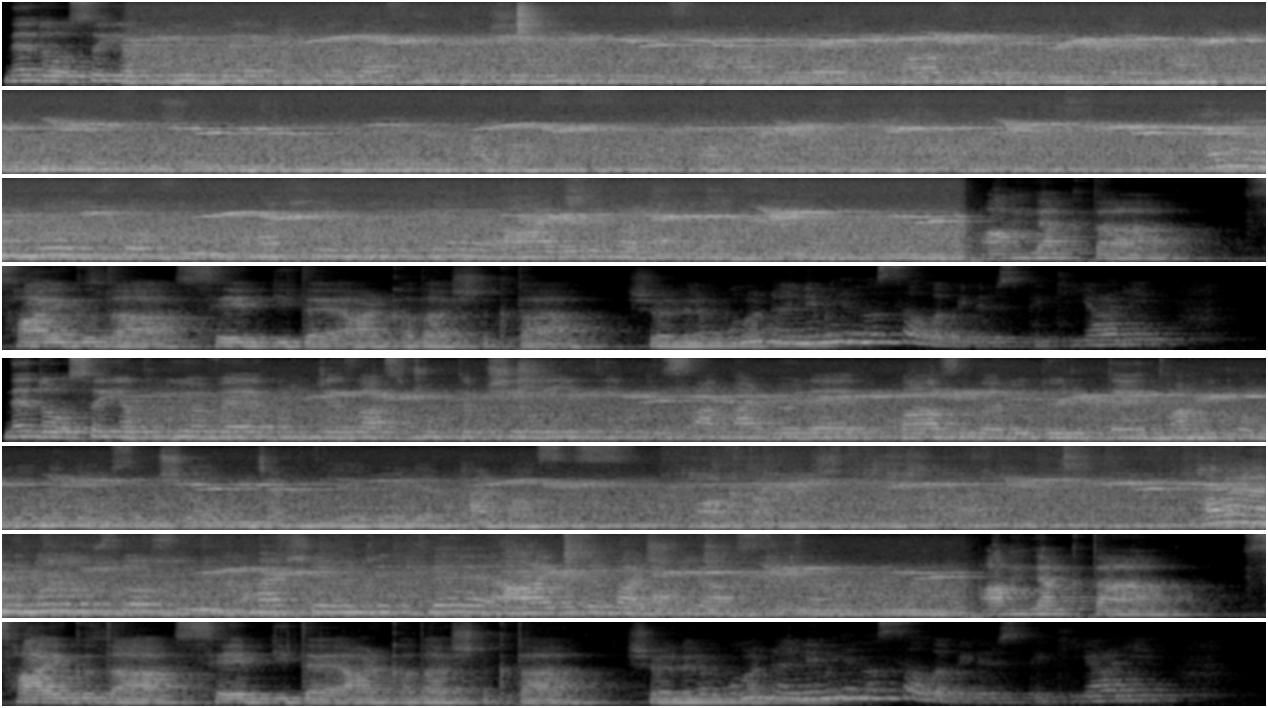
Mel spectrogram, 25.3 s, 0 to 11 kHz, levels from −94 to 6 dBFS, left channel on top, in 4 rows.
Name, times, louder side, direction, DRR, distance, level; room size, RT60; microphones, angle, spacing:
voice 1, 0.0-9.4 9.7-11.8 12.3-18.5 18.9-21.8 22.1-22.8, right 1 dB, 35° right, 1 dB, 1.4 m, -35 dB
sound 1, 0.6-17.5, left 6 dB, 75° left, 0.5 m, -31 dB
sound 2, 9.6-16.6, right 1 dB, 65° right, 2.2 m, -43 dB
voice 2, 22.4-25.0, left 2 dB, 25° left, -4 dB, 2.5 m, -42 dB
5.6 x 4.7 x 6.2 m, 0.71 s
head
